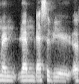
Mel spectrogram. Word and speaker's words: remdesivir: So you've used the term remdesivir. Forgive me if I butchered the pronunciation.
